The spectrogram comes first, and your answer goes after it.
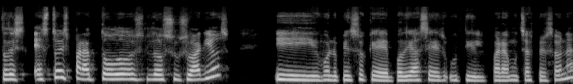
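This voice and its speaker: Her loudness swings in big waves as a woman speaks at a moderate pace and medium pitch with ordinary pitch variation. The sound is dry and close with no echo. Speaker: hackathon participant presenting a project. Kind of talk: project demo pitch. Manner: hesitant, with many fillers.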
